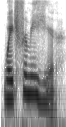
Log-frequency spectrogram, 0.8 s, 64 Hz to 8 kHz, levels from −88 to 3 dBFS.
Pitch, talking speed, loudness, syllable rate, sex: 200 Hz, 285 wpm, -16 LUFS, 6.5 syllables/s, female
